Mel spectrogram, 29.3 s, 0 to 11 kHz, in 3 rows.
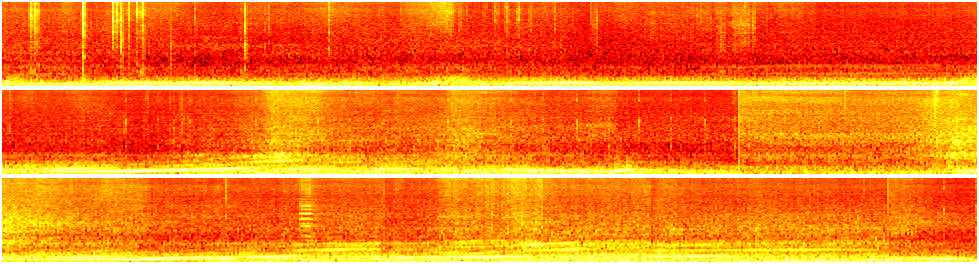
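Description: BMW M3's S65 V8 heard from inside the cabin. It runs steadily at low revs for about the first ten seconds, then accelerates through the gears in several rising pulls, each broken off by a shift. A short quieter stretch past the middle is followed by more rising pulls.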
